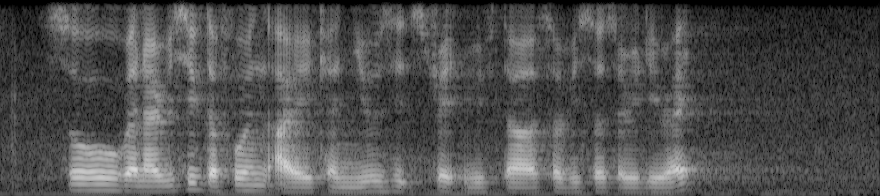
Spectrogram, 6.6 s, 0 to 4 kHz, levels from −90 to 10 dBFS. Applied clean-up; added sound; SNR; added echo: none; none; none; none.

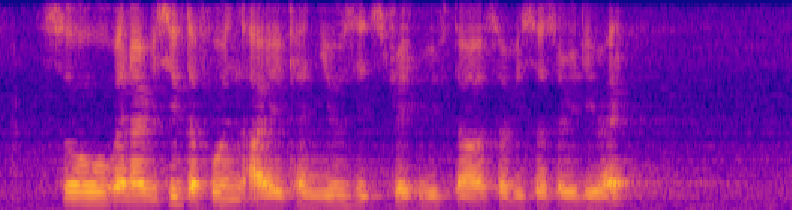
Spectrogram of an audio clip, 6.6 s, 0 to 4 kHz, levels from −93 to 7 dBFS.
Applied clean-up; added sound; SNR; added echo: none; none; none; reverberation time 0.2 s.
